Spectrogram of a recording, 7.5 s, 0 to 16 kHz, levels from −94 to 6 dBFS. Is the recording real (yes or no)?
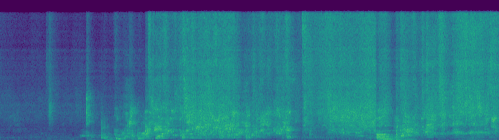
no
